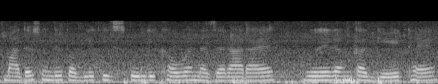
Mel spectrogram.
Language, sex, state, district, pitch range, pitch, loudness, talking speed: Hindi, female, Chhattisgarh, Raipur, 115-190 Hz, 180 Hz, -15 LUFS, 205 wpm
